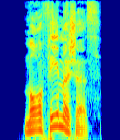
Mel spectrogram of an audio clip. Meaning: strong/mixed nominative/accusative neuter singular of morphemisch
- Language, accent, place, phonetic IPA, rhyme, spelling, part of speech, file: German, Germany, Berlin, [mɔʁˈfeːmɪʃəs], -eːmɪʃəs, morphemisches, adjective, De-morphemisches.ogg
